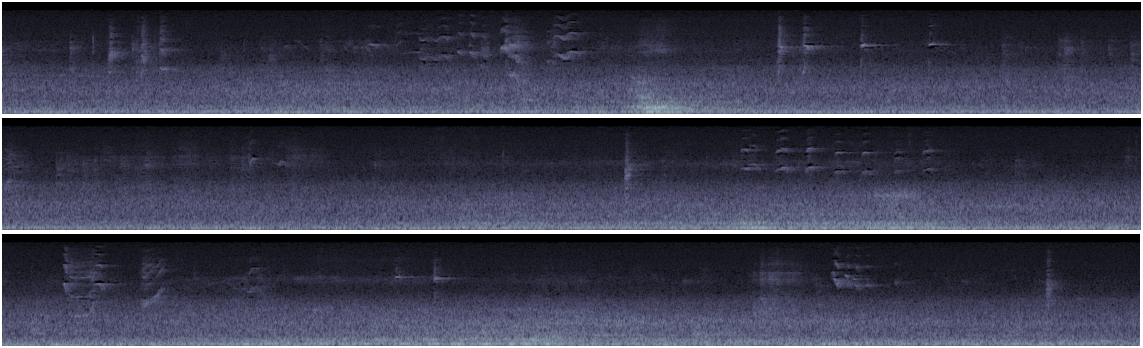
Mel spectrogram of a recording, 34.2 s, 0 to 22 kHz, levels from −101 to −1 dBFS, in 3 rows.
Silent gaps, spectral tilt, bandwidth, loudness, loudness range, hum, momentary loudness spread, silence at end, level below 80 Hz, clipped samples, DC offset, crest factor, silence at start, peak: none; -5.5 dB/octave; 16.5 kHz; -46 LUFS; 6 LU; none; 7 LU; 0 s; -52 dBFS; under 0.1%; under 0.1%; 20 dB; 0 s; -24 dBFS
